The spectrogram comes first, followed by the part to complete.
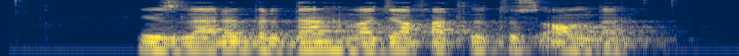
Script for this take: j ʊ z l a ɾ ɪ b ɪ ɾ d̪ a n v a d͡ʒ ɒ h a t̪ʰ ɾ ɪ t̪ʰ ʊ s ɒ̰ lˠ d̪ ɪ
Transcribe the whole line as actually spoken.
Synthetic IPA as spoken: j ʊ z l a ɾ ɪ b ɪ ɾ d̪ a n v a d͡ʒ ɒ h a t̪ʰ l ɪ t̪ʰ ʊ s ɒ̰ lˠ d̪ ɪ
